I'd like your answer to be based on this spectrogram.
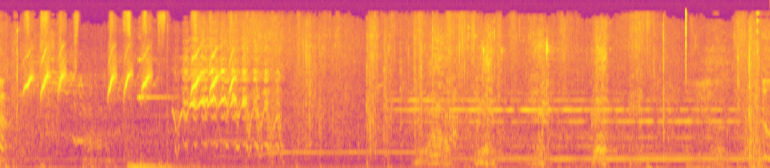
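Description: A video game horse neighs and whinnies several times in quick succession, with hoof clip-clops and a brief spoken line mixed in, followed by steady game background tones.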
